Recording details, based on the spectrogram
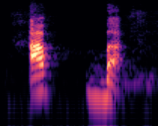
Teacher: Ada pertemuan ya, ada pertemuan di antara kedua bibir ya, dengan bibir atas dengan bibir bawah. Nah, jadi di sini bisa kita tarik kesimpulan bahwa makhraj dari huruf ba ini adalah kedua bibir.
